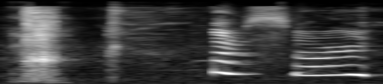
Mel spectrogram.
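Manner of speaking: high-pitched, cracking up; real helpless laughter; laughing apology. Real, not acted. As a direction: apologise through a laughing fit. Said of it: "I couldn't keep it together".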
